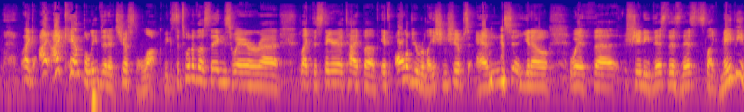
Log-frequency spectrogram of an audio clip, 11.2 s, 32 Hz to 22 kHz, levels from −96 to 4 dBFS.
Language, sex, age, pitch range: English, male, 20-39, 155-210 Hz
